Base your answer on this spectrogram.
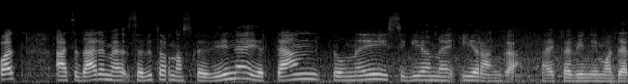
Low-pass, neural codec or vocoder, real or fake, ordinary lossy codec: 14.4 kHz; none; real; Opus, 16 kbps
